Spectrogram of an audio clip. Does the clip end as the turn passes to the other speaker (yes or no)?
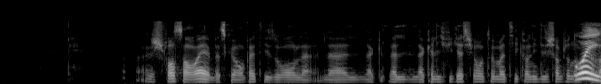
yes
